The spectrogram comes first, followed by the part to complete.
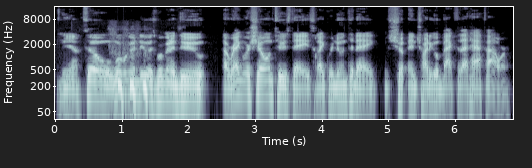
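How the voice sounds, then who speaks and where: This podcast host talks briskly in a folksy, upbeat casual chat, his hoarse, lowish voice landing bright and forceful. The recording is dry and close, with no echo or room around it.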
